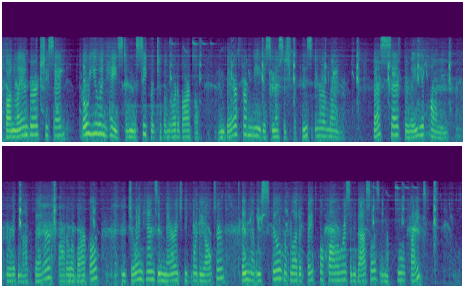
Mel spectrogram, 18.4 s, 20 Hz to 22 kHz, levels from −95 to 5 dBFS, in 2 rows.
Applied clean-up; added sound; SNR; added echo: neural mask model RNNoise.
